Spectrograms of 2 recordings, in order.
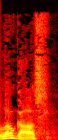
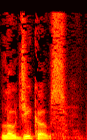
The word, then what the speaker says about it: logikos: It's not logos, it's logikos. And you spell it L-O-G-I-K-O-S.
